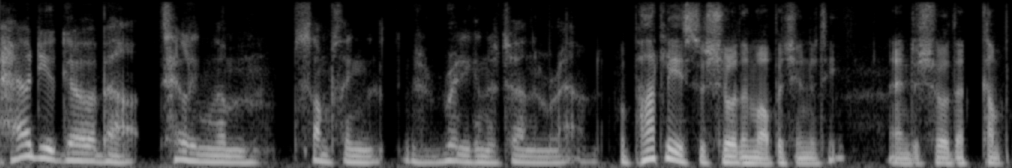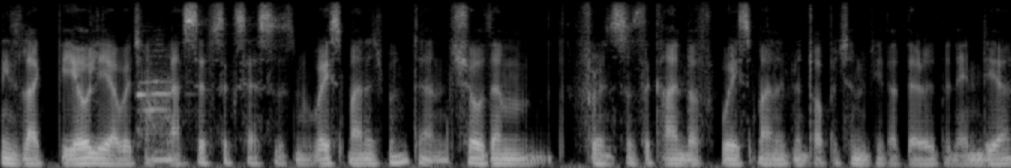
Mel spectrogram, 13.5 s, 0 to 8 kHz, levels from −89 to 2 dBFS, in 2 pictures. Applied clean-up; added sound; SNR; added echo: neural diffusion model UNIVERSE++.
